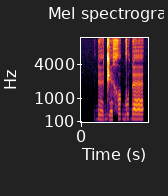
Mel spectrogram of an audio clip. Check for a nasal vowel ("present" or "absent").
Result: absent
